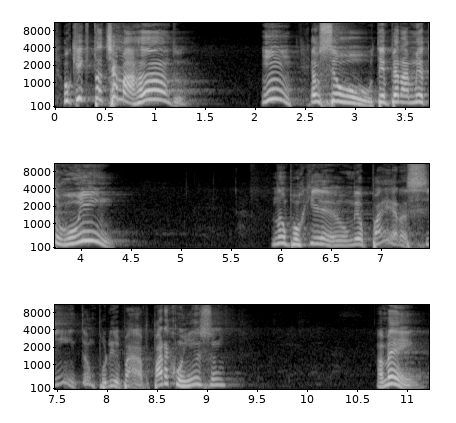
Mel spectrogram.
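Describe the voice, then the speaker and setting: A man's voice: extremely high pitch, breathy edge. A man preaching a sermon as pastor, dramatic and full of rhetorical questions.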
